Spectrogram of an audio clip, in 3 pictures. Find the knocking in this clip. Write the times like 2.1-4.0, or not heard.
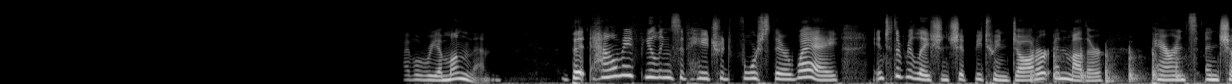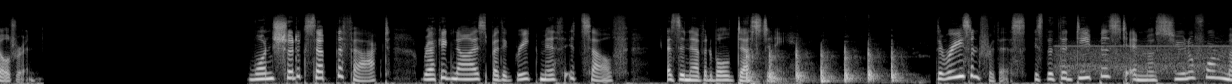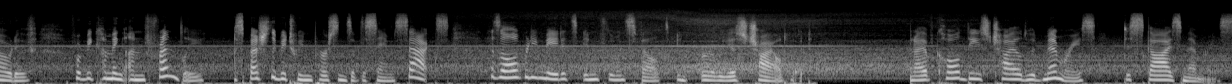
10.3-12.1, 19.8-21.6.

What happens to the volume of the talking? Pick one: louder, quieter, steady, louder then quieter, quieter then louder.
steady.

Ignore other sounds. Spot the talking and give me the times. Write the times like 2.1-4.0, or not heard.
4.0-12.8, 14.8-20.4, 21.7-32.8, 33.7-36.9.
